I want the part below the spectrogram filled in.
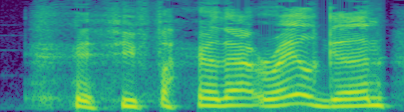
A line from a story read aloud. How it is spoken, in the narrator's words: Gogo Fernanda laughed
